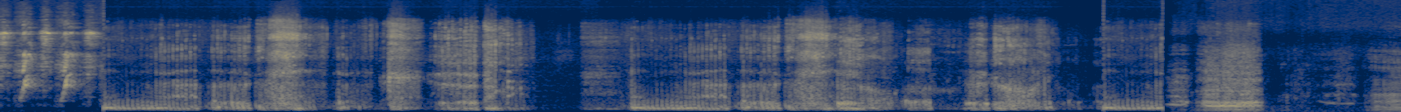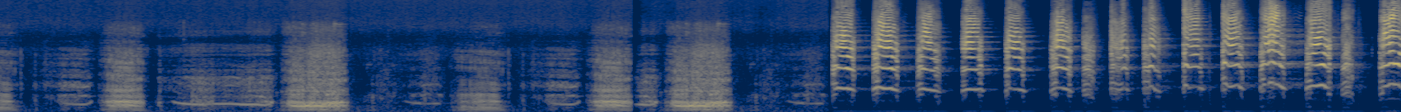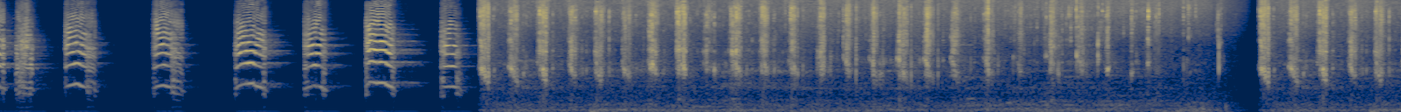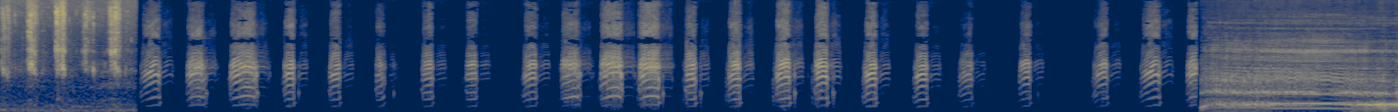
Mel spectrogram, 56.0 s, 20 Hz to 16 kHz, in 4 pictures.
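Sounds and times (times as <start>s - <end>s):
rhinoceros snorts and grunts: 1.0s - 22.3s.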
